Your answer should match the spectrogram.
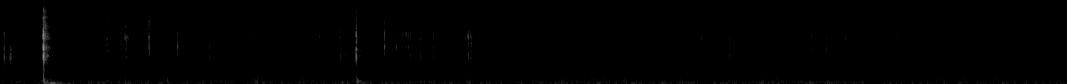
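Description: Small plastic clicks and scratches from fingers working at the battery in an opened pink Digimon Digivice's battery compartment. There is a sharp click about half a second in, then a scatter of lighter ticks over the next few seconds, and only faint ones near the end.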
